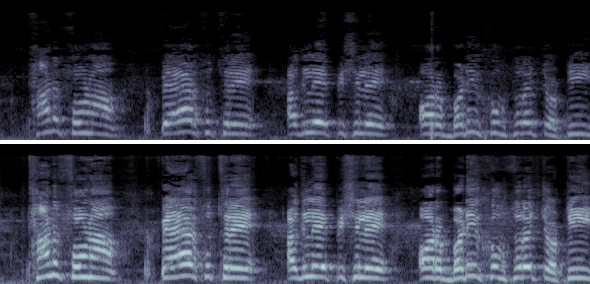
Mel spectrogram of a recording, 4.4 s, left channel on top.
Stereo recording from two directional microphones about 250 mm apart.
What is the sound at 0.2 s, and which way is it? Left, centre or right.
Speech, right.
